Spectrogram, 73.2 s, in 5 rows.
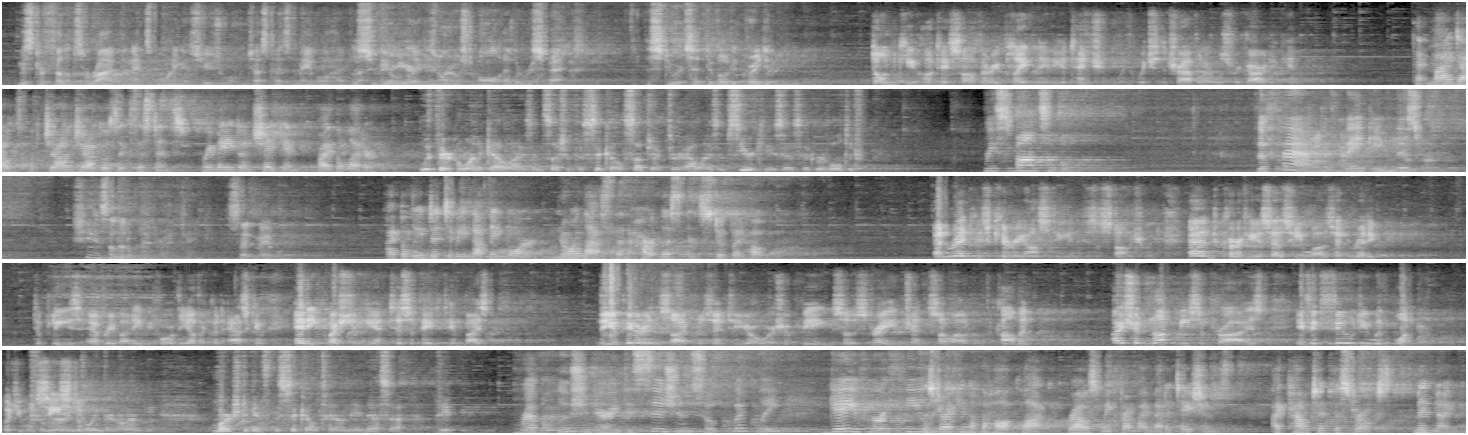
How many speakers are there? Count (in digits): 6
